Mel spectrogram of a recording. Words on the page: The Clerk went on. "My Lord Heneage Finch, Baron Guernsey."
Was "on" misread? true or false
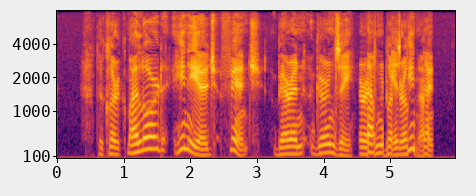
true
